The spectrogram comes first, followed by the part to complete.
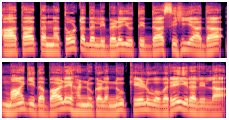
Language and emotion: Kannada, neutral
